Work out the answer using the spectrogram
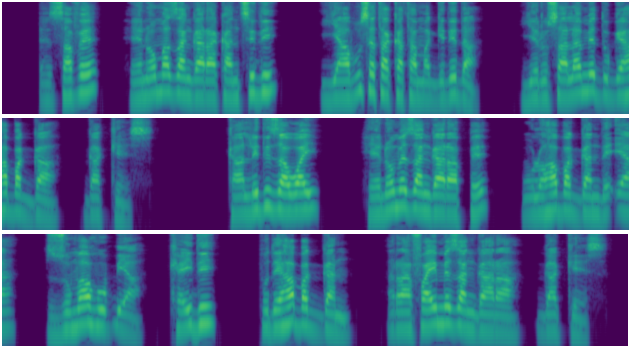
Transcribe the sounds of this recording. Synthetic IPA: ʔɛsːɐfɛ | heːnomɐzɐŋɡaːɾɐkɐnt͡sːɪd̪ɪ | jaːbʊsɛt̪ɐkɐt̪ɐmɐɡɪd̪ɪd̪ɐ | jɛɾʊsaːlɐmɛd̪ʊɡɛhɐbɐɡːaː | ɡɐkːe̞ːs | kaːlːɪd̪ɪzɐwɐj | heːnomɛzɐŋɡaːɾapːɛ | wɔlɔɦɐbɐɡːɐnd̪ɛʔɪjaː | zʊmɐɦuːpʼːɪjaː | kʰɛjd̪ɪ | pʊd̪ɛɦɐbɐɡːɐn | ɾɐfɐjmɛzɐŋɡaːɾɐɡɐkːe̞ːs

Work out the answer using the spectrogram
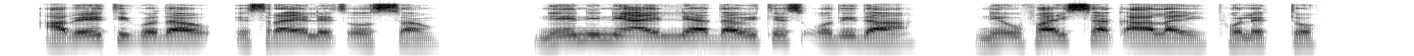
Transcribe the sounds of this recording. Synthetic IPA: ʔɐbe̞ːt̪ɪɡɔd̪ɐwɪsɾaːʔelɛt͡sʼo̞ːsːɐw | ne̞ːnɪnɛɐjlːɪjad̪ɐwɪt̪ɛsɔd̪ɪd̪aː | nɛʊfɐjsːɐkʼaːlɐjpʰɔlɛt̪ːɔ

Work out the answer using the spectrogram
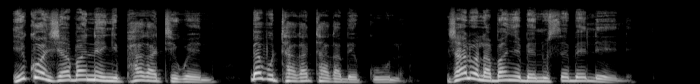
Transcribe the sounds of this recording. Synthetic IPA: jikʰɔnd͡ʒʱɛaβaneŋipʰaɣatʰiɣwenu | βeβutʰaɣatʰaɣaβeɡ̥ʱuːla | nd͡ʒʱalɔlaβaɲɛβenusɛβɛlɛːlɛ

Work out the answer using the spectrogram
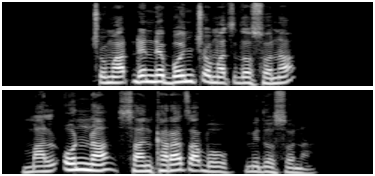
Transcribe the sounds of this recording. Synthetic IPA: t͡ʃʼʊmɐɗːɛnːɛbɔnt͡ʃʼːɔmɐt͡sʼːɪd̪ɔsɔnɐ | mɐlʔɔnːɐsɐŋkːɐɾɐt͡sʼɐɓɔmɪd̪ɔsɔnɐ

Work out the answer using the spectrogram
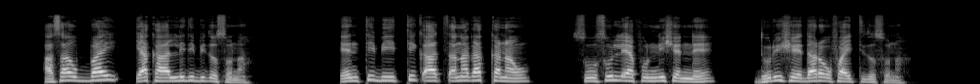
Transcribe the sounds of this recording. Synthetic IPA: ʔɐs̬ɐʊbːɐjjɐkaːlːɪd̪ɪbɪd̪ɔsɔnɐ̰ | ʔɪnt̪ːɪbiːt̪ːɪkʼaːt͡sʼːɐnɐɡɐkːɐnɐw | suːsʊlːɪjɐpʊnːɪʃɛnːɛ | d̪ʊɾɪʃɛd̪ɐɾɔʊfɐjt̪ːɪd̪ɔsɔnɐ̰

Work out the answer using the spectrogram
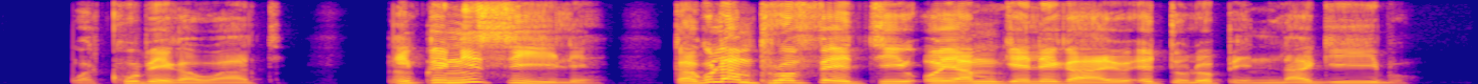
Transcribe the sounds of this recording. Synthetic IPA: waǃʰuβɛɣawaːtʰi̥ | ŋiǃinisilɛ | ɣaɣulam̩pʰrɔfetʰiʔɔjamuɣɛlɛɣajɔʔɛd̥ʱɔlɔb̥ʱenilaɣiːβɔ

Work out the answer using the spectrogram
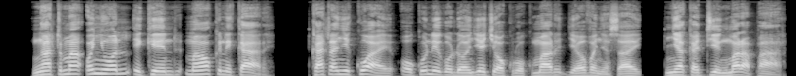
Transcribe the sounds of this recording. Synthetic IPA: ŋatmaʔɔɲwolekendmaɔknɪkaɾɛ̰ | kataɲɪkwajɛɔkoneɡodɔɲd͡ʒet͡ʃɔkɾwokmard͡ʒehovaɲasajɛ | ɲakatjeŋmaɾapa̰r

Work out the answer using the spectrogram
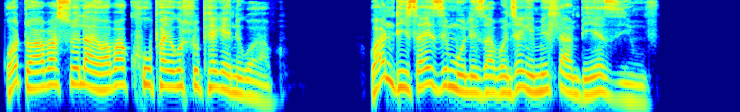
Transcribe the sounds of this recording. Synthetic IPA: ɣɔd̥ʱwaːβaswɛlajɔaβakʰupʰaeɣuɬupʰɛɣeniɣwaːβɔ | wandʱisaizimulizaβɔnd͡ʒʱɛŋemiɬambʱijeziːɱvu̥

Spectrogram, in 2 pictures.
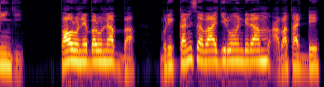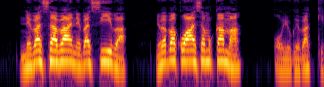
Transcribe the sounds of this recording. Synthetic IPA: iːɲɟḭ | paulo̞ne̞baɾunabːa | βulikːanisaβaːɟiɾo̞ːnde̞ɾamua̰βakadːe̞ | ne̞βasaβane̞βasiːβa | neβaβakwaːsamukama | o̰jo̰ɡwe̞βakːiɾ

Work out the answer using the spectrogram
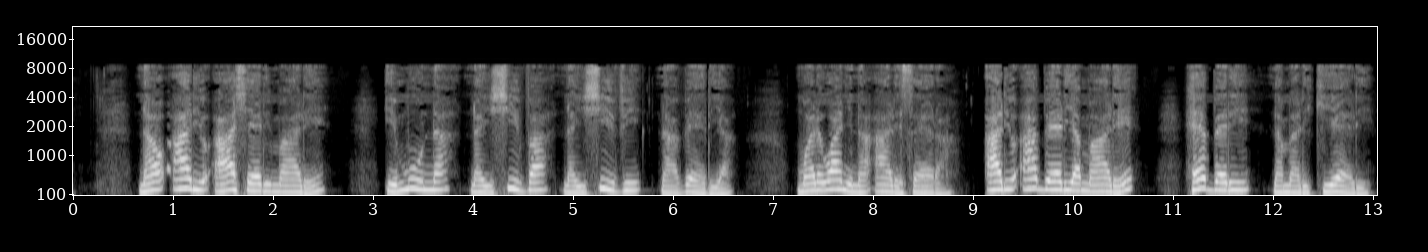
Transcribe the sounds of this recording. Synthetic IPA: naɔʔaɾiɔʔaʃɛɾimaɾe | imunanaiʃivanaiʃivinaːβɛɾia | mwaɾewaɲinaʔaɾesɛɾa | aɾiɔʔaβɛɾiamaɾe | hɛbɛɾi | namaɾikiɛɾi

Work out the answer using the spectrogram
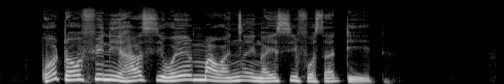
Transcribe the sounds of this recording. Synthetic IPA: ɣɔd̥ʱwaufiniɦasiwɛmawaŋ͡ǀɛŋaisifɔsad̥ʱiːd̥ʱa

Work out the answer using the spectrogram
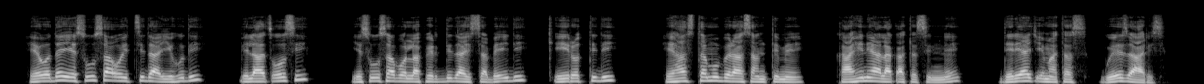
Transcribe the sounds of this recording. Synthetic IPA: hɛwɔd̪ɛjɛsuːsɐɔjt͡sːɪd̪aːjɪhʊd̪ɪ | pʼɪlaːt͡sʼo̞ːsɪ | jɛsuːsɐbɔlːɐpɪɾd̪ɪd̪ɐjsːɐbɛʔɪd̪ɪkʼiːɾɔt̪ːɪd̪ɪ | hɛhɐst̪ɐmʊbɪɾaːsɐnt̪ːɪmɛ | kaːhɪnɪɐlɐkʼɐt̪ɐsɪnːɛ | d̪ɛɾɪjat͡ʃʼɪmɐt̪ɐsɡʊjɛza̰ːɾɪ̰s

